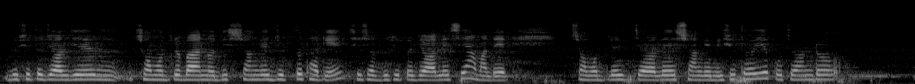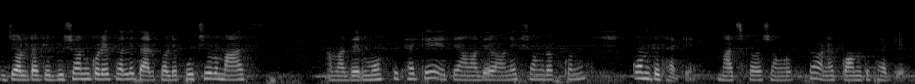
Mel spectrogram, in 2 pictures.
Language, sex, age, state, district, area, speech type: Bengali, female, 18-30, West Bengal, Uttar Dinajpur, urban, spontaneous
